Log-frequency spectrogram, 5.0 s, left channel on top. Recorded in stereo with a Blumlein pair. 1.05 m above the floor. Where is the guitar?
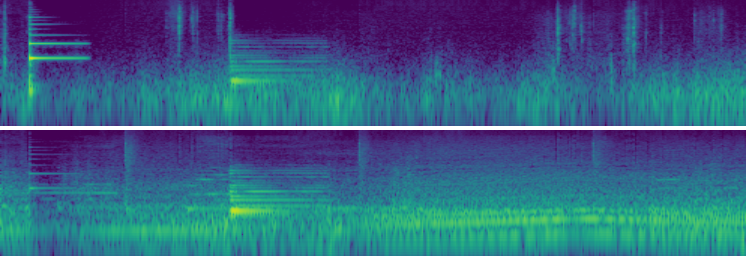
40° left.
